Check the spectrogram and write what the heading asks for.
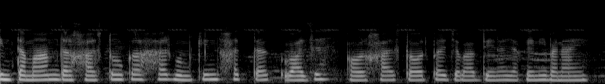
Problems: constant background noise, background conversations at intervals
